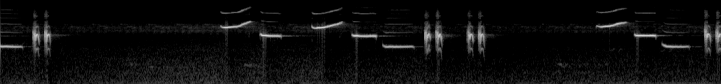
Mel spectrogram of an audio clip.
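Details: Song of Blyth's reed warbler, Planta, Podlaskie, Poland: a low level whistle, paired sharp clicks, then upswept high whistles and level notes, the sequence repeated after short pauses against a quiet background.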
